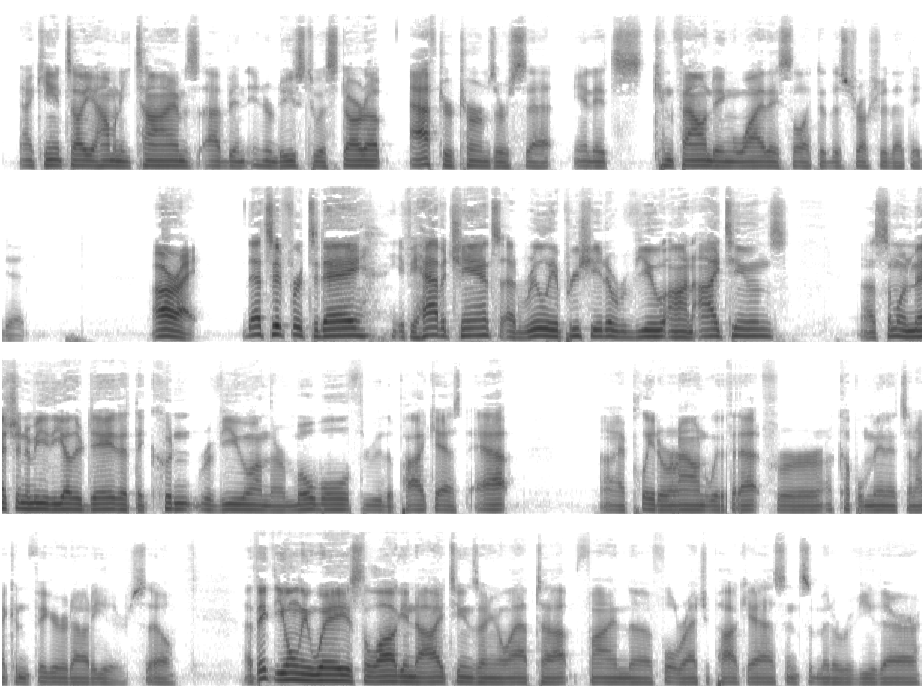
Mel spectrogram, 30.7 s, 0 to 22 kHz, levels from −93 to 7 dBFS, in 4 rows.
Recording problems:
choppy; very; at 21 s; 8% of the speech affected

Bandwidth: 15.5 kHz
